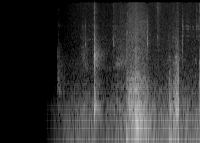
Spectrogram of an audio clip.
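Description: Dead silence for about a second, then faint room sound with a few small clicks and knocks.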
